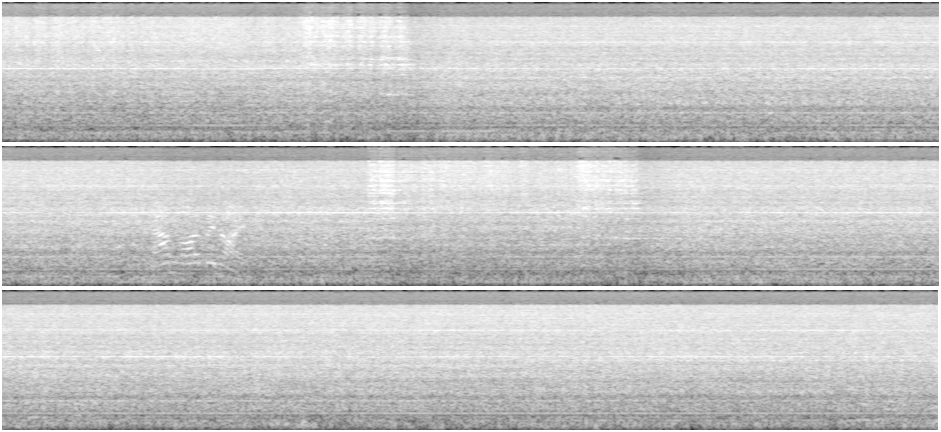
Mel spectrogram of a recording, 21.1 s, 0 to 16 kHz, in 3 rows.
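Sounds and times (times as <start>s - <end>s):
core drill boring: 0.0s - 21.0s.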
